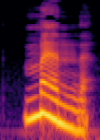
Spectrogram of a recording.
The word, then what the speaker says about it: men: Во множественном числе поменяет звук на закрытый «э». «Мен» растянули губки и не открываем рот широко.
